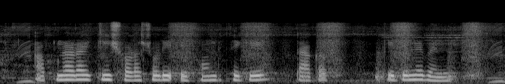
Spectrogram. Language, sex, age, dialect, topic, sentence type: Bengali, female, 18-24, Rajbangshi, banking, question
